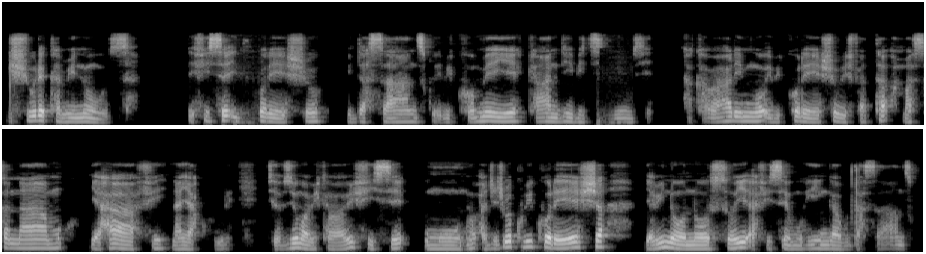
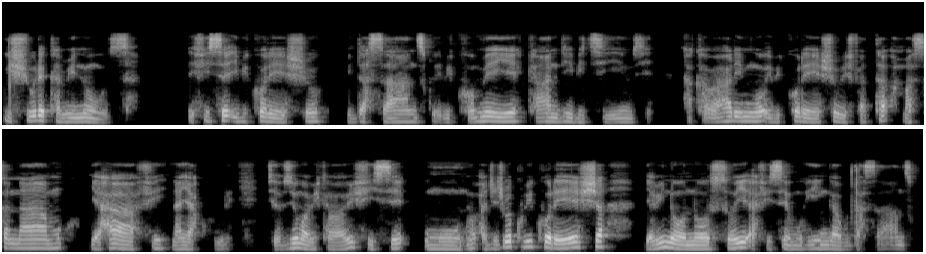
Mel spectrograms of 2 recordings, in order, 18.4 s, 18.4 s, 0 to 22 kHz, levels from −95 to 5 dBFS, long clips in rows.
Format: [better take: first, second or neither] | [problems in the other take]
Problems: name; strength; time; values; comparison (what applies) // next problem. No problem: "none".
second | noise reduction (neural mask model DeepFilterNet 3)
